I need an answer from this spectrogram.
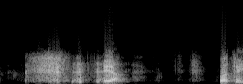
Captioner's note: laughter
